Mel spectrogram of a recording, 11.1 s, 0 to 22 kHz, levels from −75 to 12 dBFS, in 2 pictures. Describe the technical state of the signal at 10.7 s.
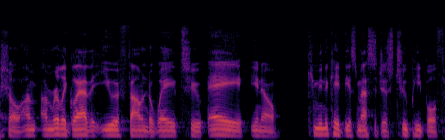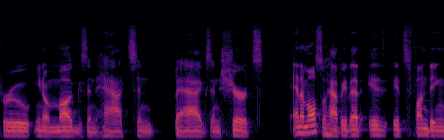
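At 10.7 s the speech has the same Bluetooth LC3 compression that runs through the whole clip, and the damage is plainly audible: a grainy top with a breathy edge. That's likely a transform codec filling the discarded upper spectrum with noise, which fits around 48 kbps in 10 ms frames.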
